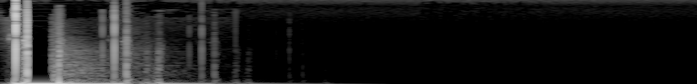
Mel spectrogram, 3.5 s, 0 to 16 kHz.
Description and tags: Distant Gunshot 2 (Mono)
A distant gunshot SFX created by heavily, heavily editing me thwacking my microphone, in Audacity.
Distant, Firefight, Gunfire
